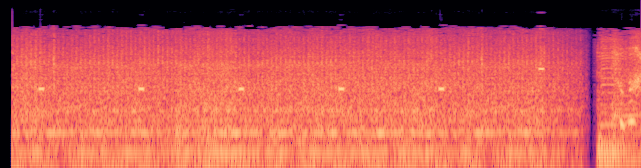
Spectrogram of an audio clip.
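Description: Film countdown leader sound effect: a steady, loud whirring and clattering of a film projector with crackle, and a short beep once a second, five times. A single higher beep comes near the end, just before the sound cuts off.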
